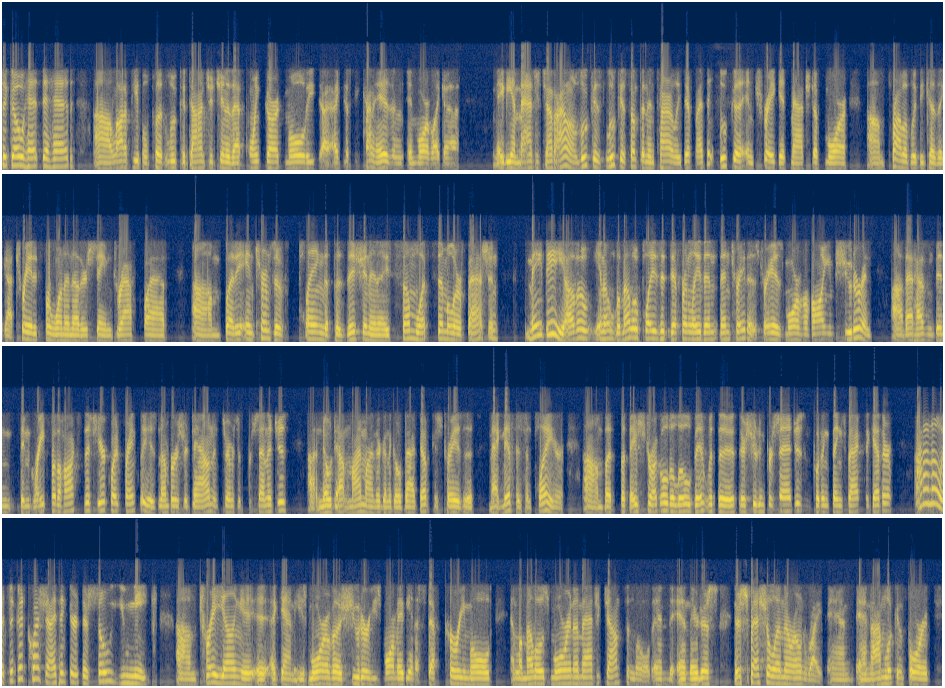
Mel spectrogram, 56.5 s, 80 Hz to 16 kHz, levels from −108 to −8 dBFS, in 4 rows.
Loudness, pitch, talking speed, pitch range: -20 LUFS, 140 Hz, 220 wpm, 125-155 Hz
